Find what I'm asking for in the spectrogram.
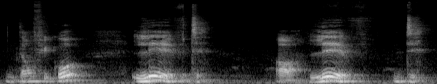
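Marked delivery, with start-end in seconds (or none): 1.3-4.3 "lived" said loud with a silent D at the end; "lived" loud, stressed at the start; model pronunciation. Shown as a demonstration. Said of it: "colocasse um D de dado mudo no final".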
